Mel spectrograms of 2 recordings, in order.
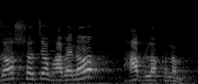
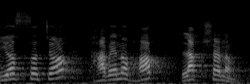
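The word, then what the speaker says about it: यस्य च भावेन भावलक्षणम्: বা যস্য চ ভাবেন ভাব লক্ষণম। যস্য চও বলতে পারো, কিন্তু অ্যাকচুয়াল উচ্চারণ ইয়স্য চ ভাবেন ভাব লক্ষণম, ঠিক আছে?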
